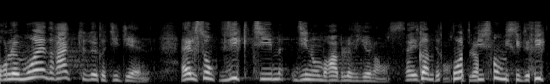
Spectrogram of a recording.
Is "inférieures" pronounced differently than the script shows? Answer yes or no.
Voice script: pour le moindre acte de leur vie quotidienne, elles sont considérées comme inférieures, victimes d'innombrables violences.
yes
